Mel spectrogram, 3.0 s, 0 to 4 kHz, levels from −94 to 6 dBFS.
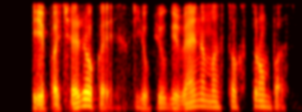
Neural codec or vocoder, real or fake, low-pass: none; real; 3.6 kHz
